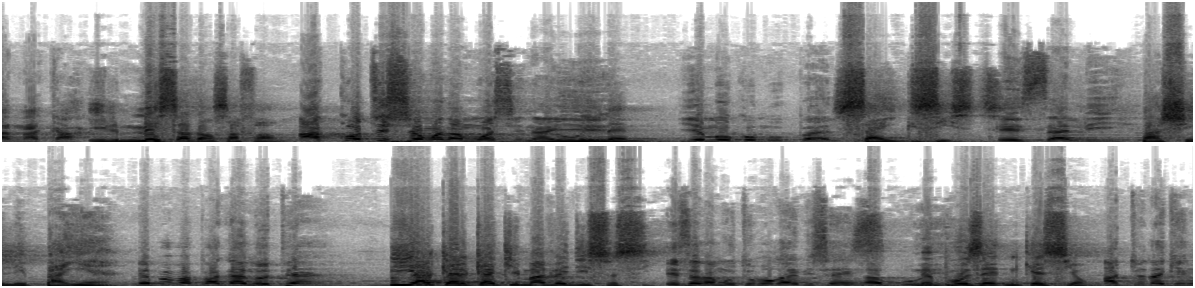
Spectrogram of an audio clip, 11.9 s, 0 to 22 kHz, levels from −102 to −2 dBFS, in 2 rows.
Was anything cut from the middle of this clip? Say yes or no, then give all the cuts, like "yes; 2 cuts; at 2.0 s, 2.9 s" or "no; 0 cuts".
yes; 1 cut; at 7.8 s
